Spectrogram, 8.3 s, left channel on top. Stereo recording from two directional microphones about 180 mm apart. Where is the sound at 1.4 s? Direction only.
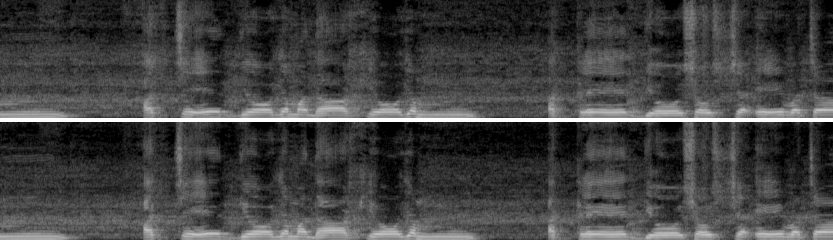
10° right (ahead or behind).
